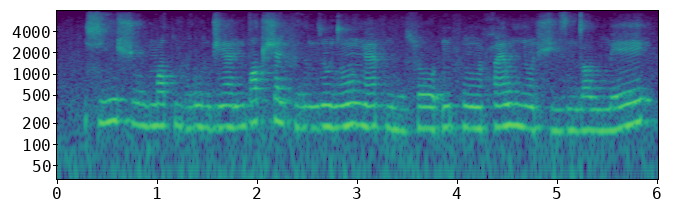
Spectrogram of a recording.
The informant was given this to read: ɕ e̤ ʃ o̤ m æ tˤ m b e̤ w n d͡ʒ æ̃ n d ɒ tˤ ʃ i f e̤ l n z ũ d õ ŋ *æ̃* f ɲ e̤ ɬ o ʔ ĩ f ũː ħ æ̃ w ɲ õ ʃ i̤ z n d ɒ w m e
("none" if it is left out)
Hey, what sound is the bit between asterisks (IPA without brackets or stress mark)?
æ̃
